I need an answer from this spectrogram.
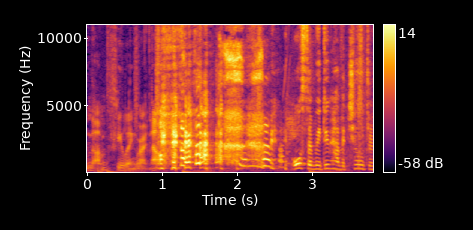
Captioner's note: both laugh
